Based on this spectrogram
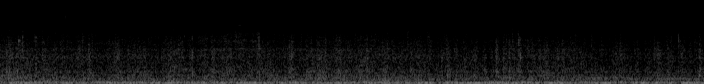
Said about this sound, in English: I am recording this episode from inside my car, where you can hear the pitter-patter of the rains from Tropical Storm Eta.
